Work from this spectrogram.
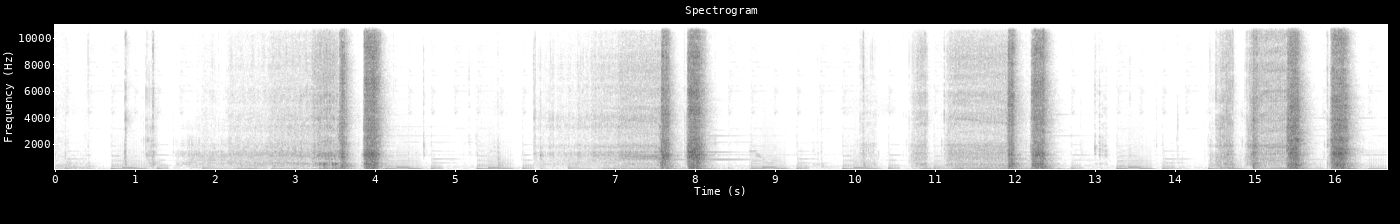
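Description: Screws are driven to secure the field and motor housing assembly on a DeWALT miter saw during armature replacement, with short bursts of a screwdriver whirring between quieter handling, rubbing and clicks on the workbench.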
